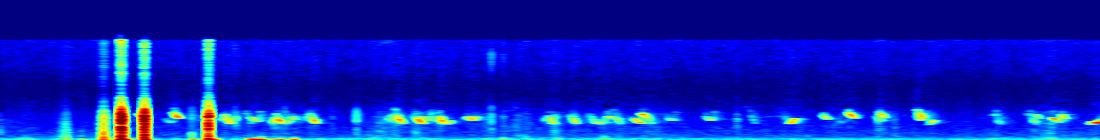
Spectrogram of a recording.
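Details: Backyard chicks with their Cochin mother hen on fodder, nearly grown into adult feathers; a few loud knocks at the start, then a steady run of short, high, falling peeps, several each second.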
